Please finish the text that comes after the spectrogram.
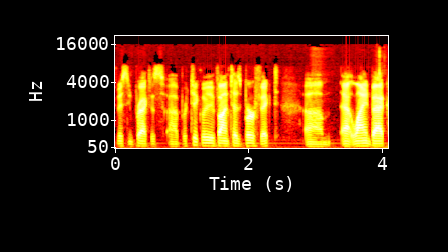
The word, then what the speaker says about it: Burfict: missing practice, particularly Vontez Burfict at linebacker. How do you pronounce that name one more time for me? It's the word perfect. Yeah. It's that with a B.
